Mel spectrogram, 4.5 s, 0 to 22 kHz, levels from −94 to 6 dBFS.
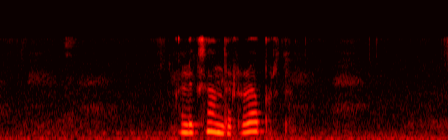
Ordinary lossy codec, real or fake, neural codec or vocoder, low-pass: none; real; none; 7.2 kHz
